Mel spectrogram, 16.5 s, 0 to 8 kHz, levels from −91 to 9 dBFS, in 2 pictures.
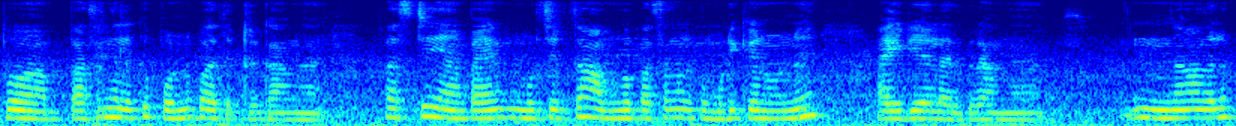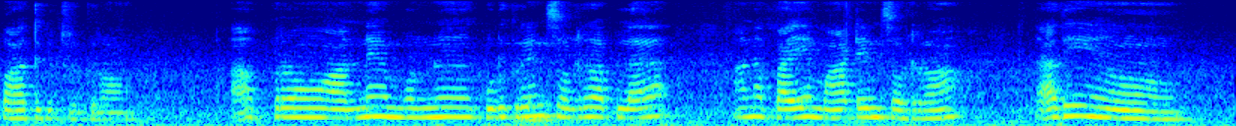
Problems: constant background noise, low volume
